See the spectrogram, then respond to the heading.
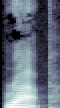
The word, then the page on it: rap: American English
